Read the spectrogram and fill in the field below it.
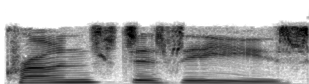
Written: Crohn's disease

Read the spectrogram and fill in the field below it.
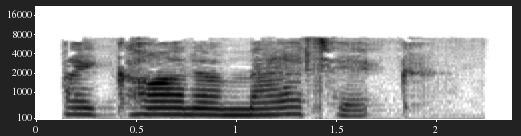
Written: iconomatic

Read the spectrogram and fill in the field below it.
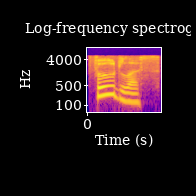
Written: foodless

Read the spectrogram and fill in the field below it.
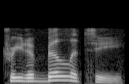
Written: treatability

